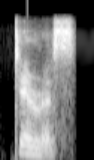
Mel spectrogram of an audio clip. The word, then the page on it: terrace: Indian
